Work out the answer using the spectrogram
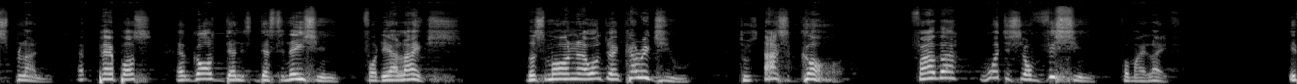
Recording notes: Sermon preached at CBC Adabraka Campus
